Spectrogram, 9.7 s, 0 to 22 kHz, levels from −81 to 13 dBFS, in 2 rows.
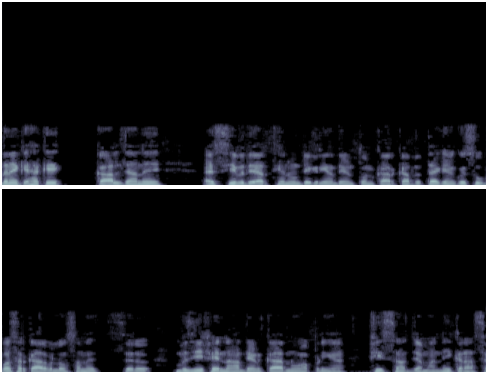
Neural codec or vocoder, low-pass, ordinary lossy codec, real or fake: none; 7.2 kHz; none; real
